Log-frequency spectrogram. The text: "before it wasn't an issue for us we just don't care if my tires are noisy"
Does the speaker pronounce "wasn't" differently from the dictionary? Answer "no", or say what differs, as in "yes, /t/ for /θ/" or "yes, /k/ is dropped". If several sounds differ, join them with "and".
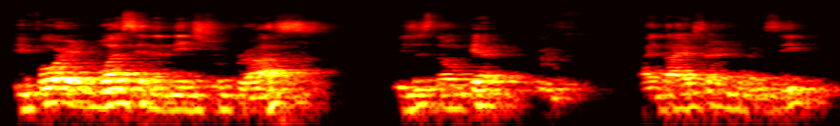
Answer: yes, /t/ is dropped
